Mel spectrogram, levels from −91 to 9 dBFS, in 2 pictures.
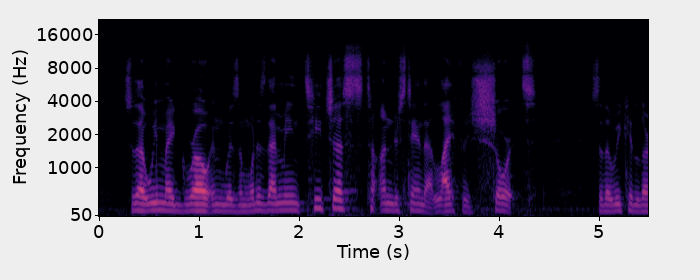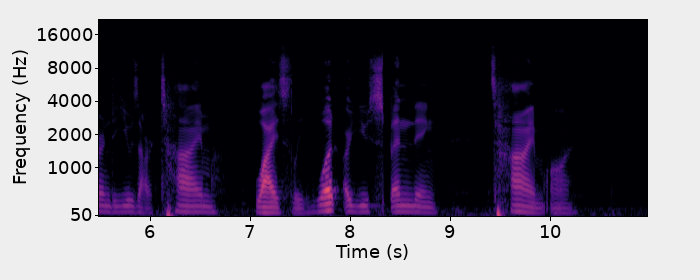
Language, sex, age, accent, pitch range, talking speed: English, male, 20-39, American, 140-235 Hz, 190 wpm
